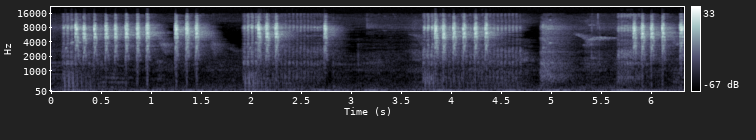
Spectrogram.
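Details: Eurasian tree sparrow song prized by songbird keepers as vocal training material: rapid rattling runs of eight or so bright, high-pitched chirps, repeated in bursts with brief quiet gaps and one softer trailing note.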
